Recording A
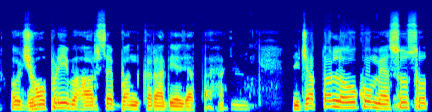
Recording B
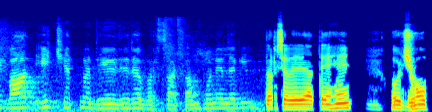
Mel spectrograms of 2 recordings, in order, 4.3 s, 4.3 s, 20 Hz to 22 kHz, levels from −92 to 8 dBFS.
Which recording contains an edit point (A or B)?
B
